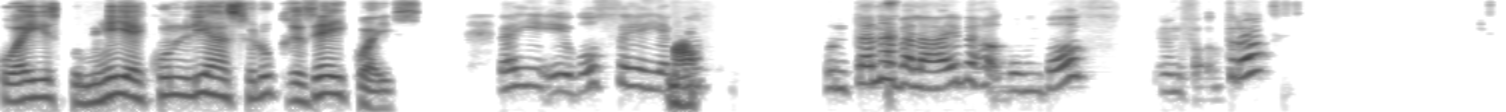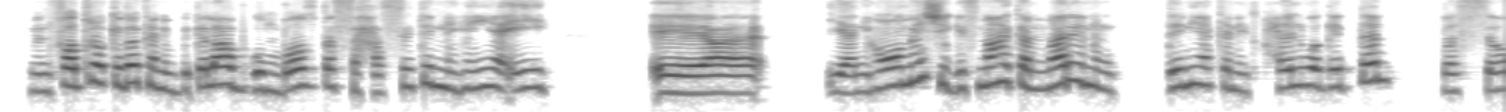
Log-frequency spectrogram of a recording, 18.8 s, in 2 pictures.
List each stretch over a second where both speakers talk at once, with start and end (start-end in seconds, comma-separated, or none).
none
